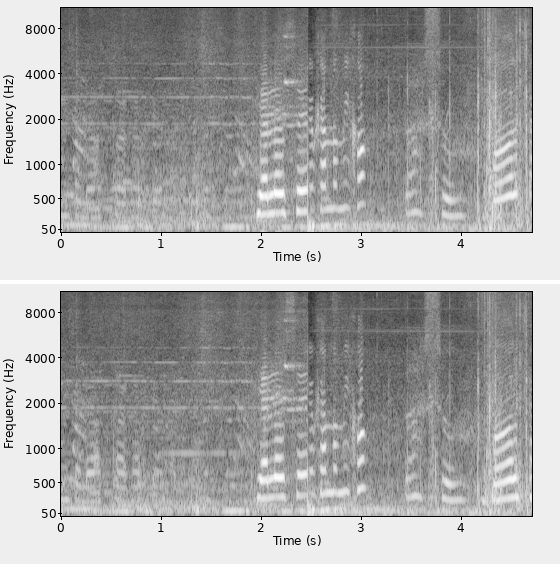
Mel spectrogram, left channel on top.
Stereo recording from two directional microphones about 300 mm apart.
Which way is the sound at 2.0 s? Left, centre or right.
Left.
